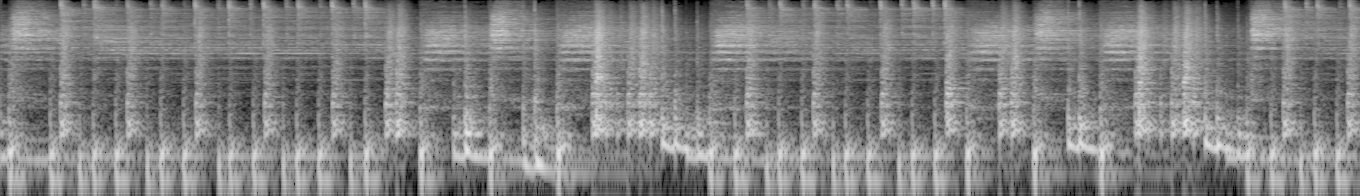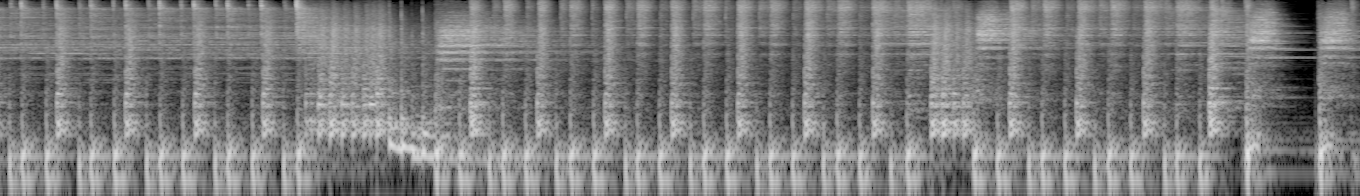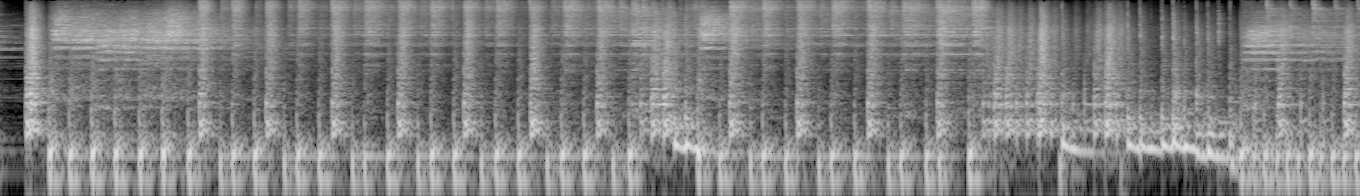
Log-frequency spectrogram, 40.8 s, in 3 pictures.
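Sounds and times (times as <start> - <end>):
up-tempo 12/8 rock shuffle drum beat at 175 BPM: 0.0 - 40.7.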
